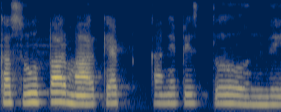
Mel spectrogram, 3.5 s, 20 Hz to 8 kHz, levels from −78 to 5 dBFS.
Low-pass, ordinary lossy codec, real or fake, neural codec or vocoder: none; none; fake; codec, 16 kHz, 4 kbps, FreqCodec, smaller model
